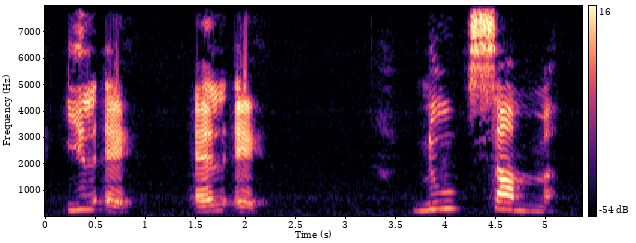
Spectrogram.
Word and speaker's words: sommes: Nous sommes. Notice you just say some.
